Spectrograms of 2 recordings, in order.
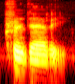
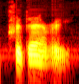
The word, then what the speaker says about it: Pryderi: hair, in time becomes Pryderi. Now the Y sound, the Y in Pryderi, can either be pronounced as a U or as a E.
